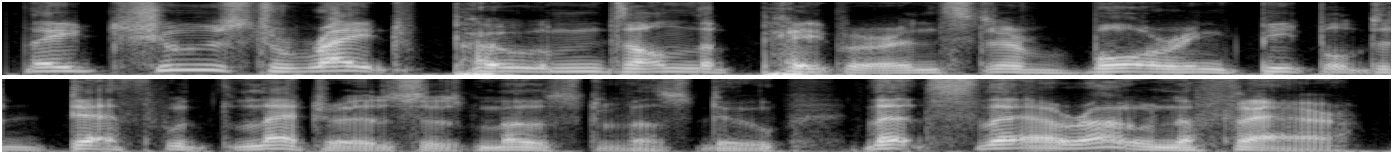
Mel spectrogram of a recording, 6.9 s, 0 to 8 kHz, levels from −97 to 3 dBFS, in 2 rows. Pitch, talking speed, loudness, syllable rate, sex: 120 Hz, 225 wpm, -20 LUFS, 5.2 syllables/s, male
